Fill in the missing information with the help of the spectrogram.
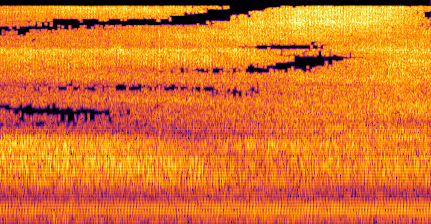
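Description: A small engine running steadily at a constant speed, a continuous even hum.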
